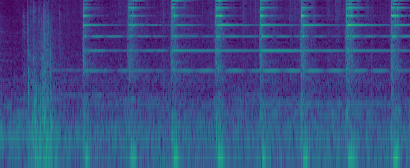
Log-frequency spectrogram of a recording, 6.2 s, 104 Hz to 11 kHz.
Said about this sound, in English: This is a strength tester machine. Oh, boy. It's a wooden box from the 1920s with a bell inside. If you've got a dime and a little juice in those biceps... All you have to do is squeeze these together.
